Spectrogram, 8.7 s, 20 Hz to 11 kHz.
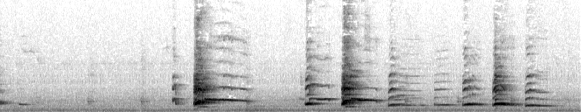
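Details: Dogs barking in the morning, recorded 5 September 2012; a soft whine, then loud, harsh barks in clusters, roughly one every two seconds, some yelping and rising.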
